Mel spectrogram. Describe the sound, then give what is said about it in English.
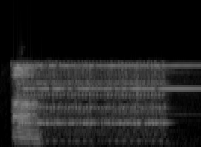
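A telephone rings with an incoming call from Idaho, a loud, sustained bell-like trill lasting a couple of seconds, its bright metallic tone steady before fading slightly at the end. “It's still ringing.”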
